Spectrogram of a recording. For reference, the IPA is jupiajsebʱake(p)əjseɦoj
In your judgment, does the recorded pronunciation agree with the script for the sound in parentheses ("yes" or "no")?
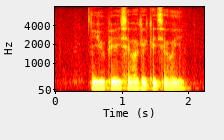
no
